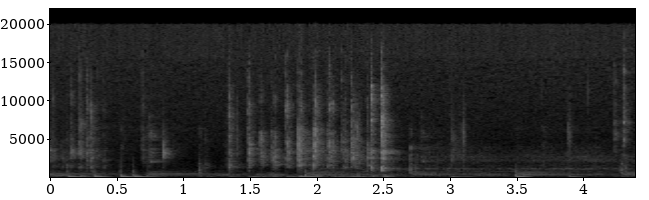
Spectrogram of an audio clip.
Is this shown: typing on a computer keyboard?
yes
